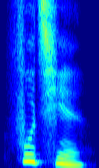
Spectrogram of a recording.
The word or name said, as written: fu4 qin1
